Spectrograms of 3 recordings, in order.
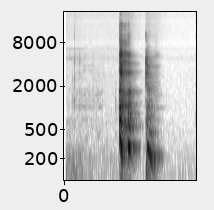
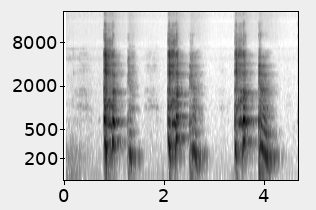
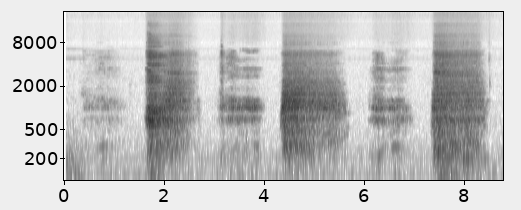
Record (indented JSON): {
  "cough_length": "2.6 s",
  "cough_amplitude": 32767,
  "cough_signal_mean_std_ratio": 0.27,
  "three_cough_length": "4.7 s",
  "three_cough_amplitude": 32768,
  "three_cough_signal_mean_std_ratio": 0.36,
  "exhalation_length": "8.8 s",
  "exhalation_amplitude": 5951,
  "exhalation_signal_mean_std_ratio": 0.55,
  "survey_phase": "beta (2021-08-13 to 2022-03-07)",
  "age": "18-44",
  "gender": "Female",
  "wearing_mask": "No",
  "symptom_runny_or_blocked_nose": true,
  "symptom_sore_throat": true,
  "symptom_onset": "8 days",
  "smoker_status": "Ex-smoker",
  "respiratory_condition_asthma": false,
  "respiratory_condition_other": false,
  "recruitment_source": "REACT",
  "submission_delay": "1 day",
  "covid_test_result": "Negative",
  "covid_test_method": "RT-qPCR",
  "influenza_a_test_result": "Negative",
  "influenza_b_test_result": "Negative"
}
